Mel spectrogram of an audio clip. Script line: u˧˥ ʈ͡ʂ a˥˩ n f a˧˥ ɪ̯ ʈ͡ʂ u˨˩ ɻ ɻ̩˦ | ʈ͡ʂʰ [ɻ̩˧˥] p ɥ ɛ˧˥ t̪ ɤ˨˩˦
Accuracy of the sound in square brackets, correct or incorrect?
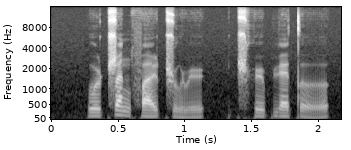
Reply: correct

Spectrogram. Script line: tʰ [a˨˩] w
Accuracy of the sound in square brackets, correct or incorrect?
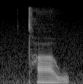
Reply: correct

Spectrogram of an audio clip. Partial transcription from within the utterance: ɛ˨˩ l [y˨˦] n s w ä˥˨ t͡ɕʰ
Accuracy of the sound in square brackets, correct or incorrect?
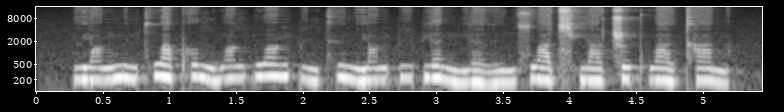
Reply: correct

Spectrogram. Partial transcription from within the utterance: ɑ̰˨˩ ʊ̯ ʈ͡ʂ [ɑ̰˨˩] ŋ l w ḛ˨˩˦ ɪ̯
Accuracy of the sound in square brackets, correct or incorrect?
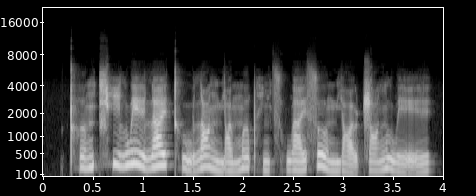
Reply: incorrect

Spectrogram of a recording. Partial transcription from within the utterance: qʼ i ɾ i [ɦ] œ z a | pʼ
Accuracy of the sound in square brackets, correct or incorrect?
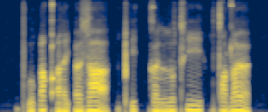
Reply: incorrect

